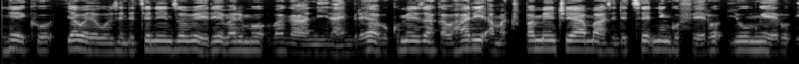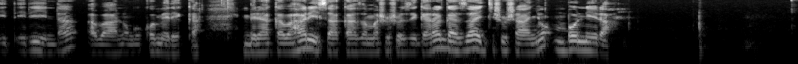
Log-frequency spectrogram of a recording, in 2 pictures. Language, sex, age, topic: Kinyarwanda, male, 25-35, government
